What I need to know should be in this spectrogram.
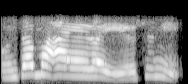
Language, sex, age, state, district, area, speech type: Nepali, female, 30-45, West Bengal, Kalimpong, rural, conversation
